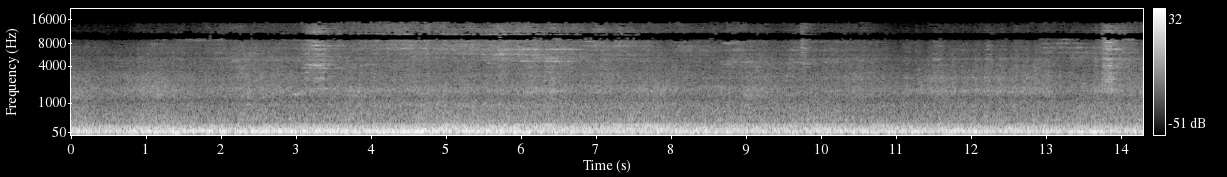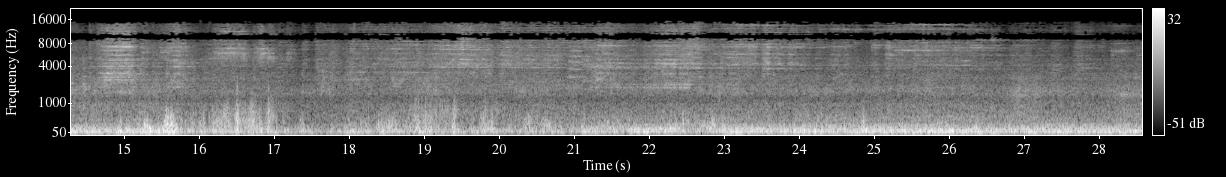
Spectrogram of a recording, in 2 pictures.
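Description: A long freight train rumbles steadily past nearby.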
